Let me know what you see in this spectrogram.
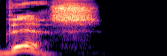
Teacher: vibrate your voice for the strong ti in this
